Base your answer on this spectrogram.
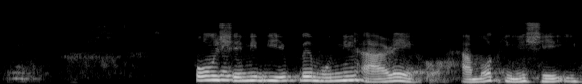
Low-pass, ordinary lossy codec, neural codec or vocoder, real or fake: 7.2 kHz; none; codec, 16 kHz, 4.8 kbps, FACodec; fake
